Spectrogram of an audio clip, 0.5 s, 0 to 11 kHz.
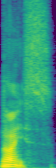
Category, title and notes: Speech > Solo speech
Joyful - Nice 2
dialogue, FR-AV2, happy, Human, joy, joyful, Male, Man, Mid-20s, Neumann, Nice, NPC, oneshot, singletake, Single-take, talk, Tascam, U67, Video-game, Vocal, voice, Voice-acting, word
